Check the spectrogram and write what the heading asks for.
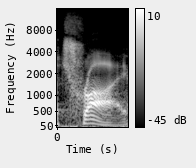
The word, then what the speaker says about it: trie: this one pictorially for the most part and that's known as a try which is somehow short for retrieval even though that's pronounced somewhat differently but try just means it's a data structure for retrieving data.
